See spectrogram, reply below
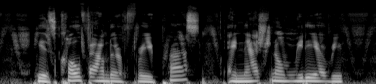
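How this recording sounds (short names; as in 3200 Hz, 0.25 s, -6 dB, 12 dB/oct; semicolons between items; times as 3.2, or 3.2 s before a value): phasing stages 4, 3 Hz, lowest notch 210–3600 Hz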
